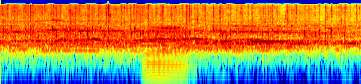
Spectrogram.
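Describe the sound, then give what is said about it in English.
Studio audience applause, a dense, steady wash of clapping mixed with crowd cheering that holds at an even, fairly loud level throughout. “Studio audience agrees.”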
